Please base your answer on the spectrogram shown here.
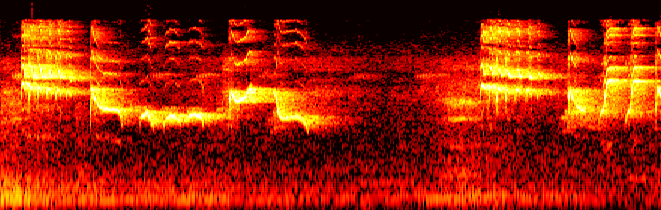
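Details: Orange-headed thrush in full voice: clear looping whistles and warbled slides, a silent gap of about two seconds, then another loud burst of high rapid notes.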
